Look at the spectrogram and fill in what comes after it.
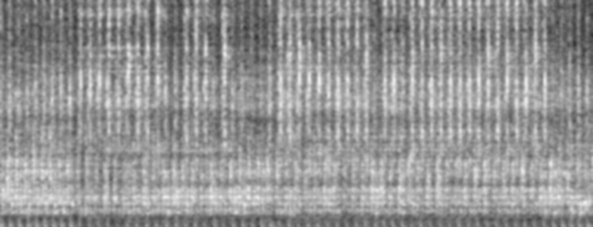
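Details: Motorcycle engine running with a fast, evenly spaced knock of roughly ten a second; points to a worn connecting rod bearing, connecting rod knock.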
